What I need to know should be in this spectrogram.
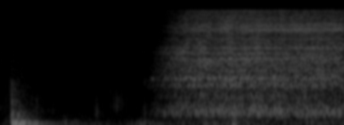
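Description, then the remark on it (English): A soft low thump, then a brief pause before a long, steady rush of breath, airy and sustained until the end, with no talking: a deep breath in and out during a guided breathing exercise. “Voluntary breathing. We think about it, we feel it, and we're heightening up these senses in our body.”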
